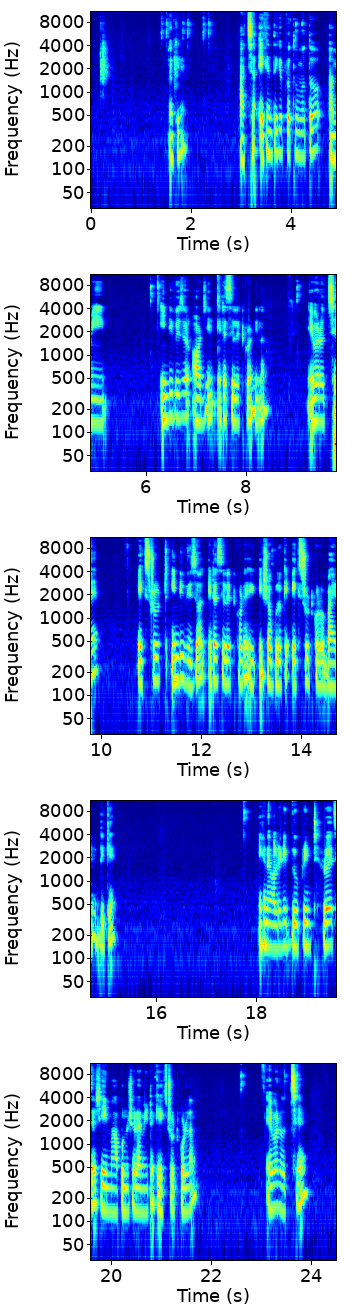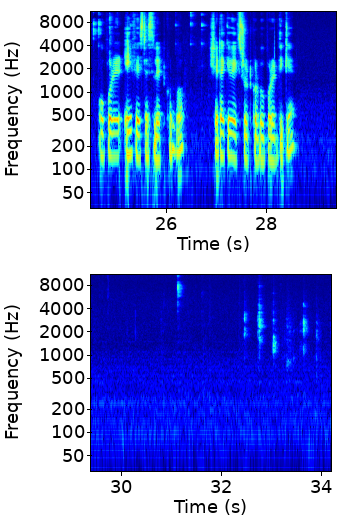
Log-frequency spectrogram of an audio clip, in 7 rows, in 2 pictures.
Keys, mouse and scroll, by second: 1.5 click, 2.3 click, 4.2-7.7 drag, 9.1-12.2 drag, 13.5 click, 18.8-21.8 middle drag, 22.6-23.8 drag, 24.6 click, 25.1-27.5 middle drag, 27.5 click.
